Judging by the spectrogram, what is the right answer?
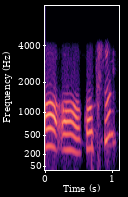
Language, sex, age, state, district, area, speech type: Assamese, female, 18-30, Assam, Morigaon, rural, conversation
